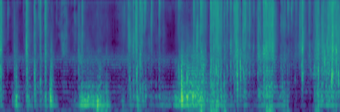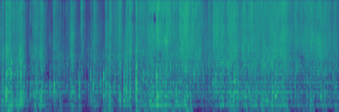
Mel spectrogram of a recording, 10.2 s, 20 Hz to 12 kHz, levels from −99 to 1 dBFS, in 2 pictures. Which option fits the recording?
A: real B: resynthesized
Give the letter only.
B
